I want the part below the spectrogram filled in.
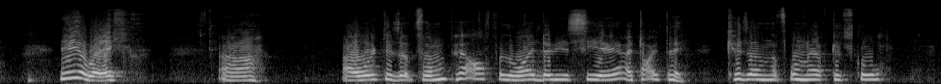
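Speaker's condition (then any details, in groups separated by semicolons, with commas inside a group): Cerebral palsy; unable to type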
